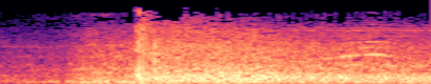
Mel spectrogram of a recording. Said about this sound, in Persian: این هم ویدیویی است که نشان می‌دهد انفجارهای داخل زندان اوین احتمالاً به علت شلیک پرتابه‌های نامشخص بوده است.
